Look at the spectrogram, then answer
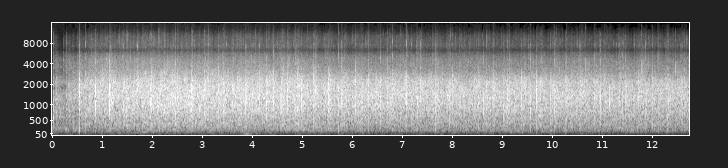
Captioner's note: applause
